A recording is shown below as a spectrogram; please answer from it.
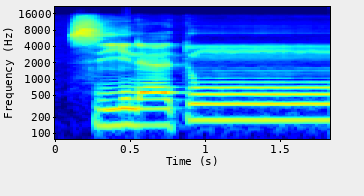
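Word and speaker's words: سِنَةٌ: tetap terjaga tipisnya laua kemudian sinatu Sin kasrah jelaskan si Nun juga na tipis kemudian ta marbutah pada Ta di sini harakatnya datain tanwin tanwin dah bertemu dengan huruf wau ya pada kata wala ketika tanwin bertemu dengan wau maka hukumnya idgham bighhunah sinatun wa tanwinnya dileburkan dan disertai dengan gunah dua harakat la takuduhuat ya sambil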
